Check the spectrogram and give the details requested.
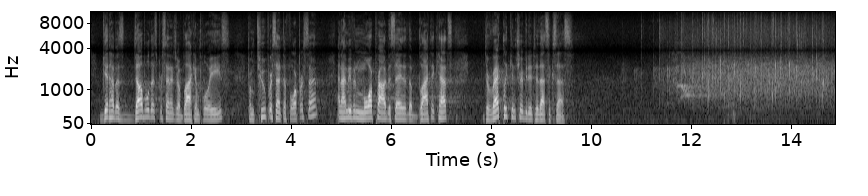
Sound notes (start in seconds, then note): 10.8 applause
